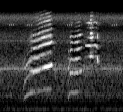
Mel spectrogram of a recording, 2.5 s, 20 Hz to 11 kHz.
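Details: A 131-day-old juvenile female bald eagle calls near the NCTC nest on August 5, 2020, as her father brings a dark fish or eel. She gives three strong, harmonic, squealing calls that sweep upward, with a faint low hum behind them.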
